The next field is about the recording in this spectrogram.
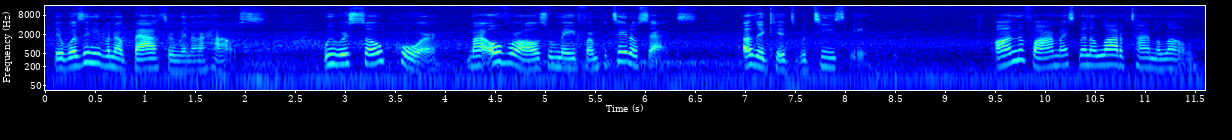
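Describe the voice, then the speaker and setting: A woman reading a children's picture book aloud with chatty, encouraging asides to young viewers, recorded outdoors. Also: fairly low pitch. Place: outdoors on a fall day. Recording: outdoor background noise, passing vehicles. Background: outdoor ambience, traffic.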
